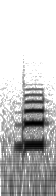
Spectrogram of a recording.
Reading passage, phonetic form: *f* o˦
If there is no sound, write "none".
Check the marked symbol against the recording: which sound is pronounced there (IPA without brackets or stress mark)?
b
